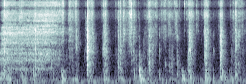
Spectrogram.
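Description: Tarot cards are shuffled by hand in a series of soft, quick papery riffles and slaps. The sound is close but quiet, with no talking.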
